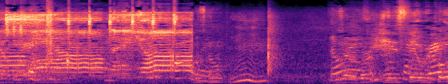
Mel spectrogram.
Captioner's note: cell phone ringing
